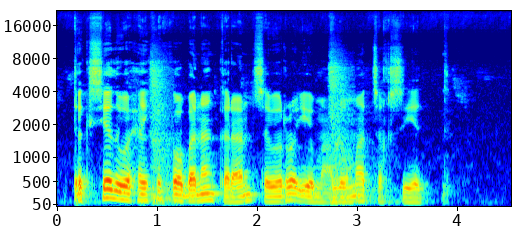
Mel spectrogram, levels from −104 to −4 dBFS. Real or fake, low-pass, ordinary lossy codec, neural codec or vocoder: real; none; none; none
